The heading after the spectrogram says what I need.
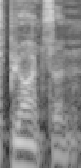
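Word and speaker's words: Björnsson: uh half the julius bronson just call him thor say it again half thor julius bjornsson half thor julius bronson bjornsson bjornsson yeah that's it yeah he's a savage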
